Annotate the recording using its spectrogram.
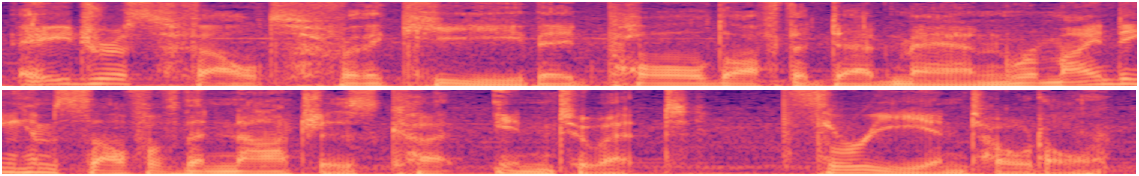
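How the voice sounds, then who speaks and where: A man's voice: deep voice, sing-song, a little slow, soft background music. A man narrating an audio drama as a storyteller, reading scripted prose. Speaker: narrator and player.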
